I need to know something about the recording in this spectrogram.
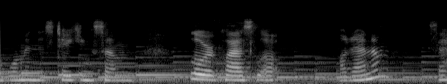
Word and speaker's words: laudanum: She notices that while the gentleman is smoking a cigar and the woman is taking some lower-class laudanum? Is that how you pronounce that?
